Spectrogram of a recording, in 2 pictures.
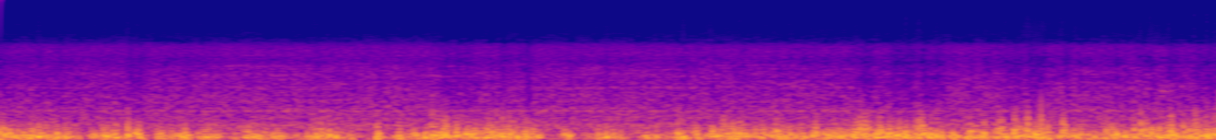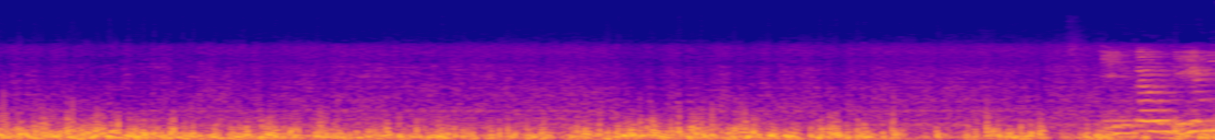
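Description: Low, fluctuating rumble of moving air buffeting the microphone, steady throughout with brief dips.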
